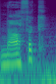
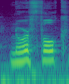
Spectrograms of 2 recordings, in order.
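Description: First: The name is squeezed into a short reduced form. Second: The name is said with both syllables full.

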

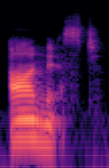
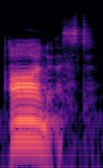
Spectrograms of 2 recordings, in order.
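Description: No difference in how they are said.

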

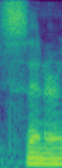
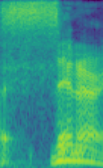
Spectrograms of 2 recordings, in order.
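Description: First: It is said flatly, without feeling. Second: It is said with scornful, dramatic feeling.

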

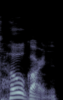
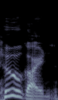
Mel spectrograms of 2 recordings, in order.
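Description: First: The first syllable sounds like 'ho'. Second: The first syllable sounds like 'who'. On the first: The speaker calls it wrong. "I have been a firm believer that Who Garden is pronounced Ho Garden" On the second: The speaker calls it right. "But it's actually right. Who garden, like who is Laura?"

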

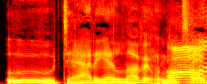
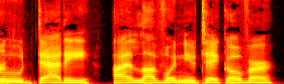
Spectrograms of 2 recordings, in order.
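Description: First: It is read in a sultry, flirtatious way. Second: It is read in a flat, robotic way. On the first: The speaker calls it wrong. "don't read it sexy" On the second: The speaker calls it right. "Read it like a robot"

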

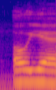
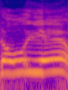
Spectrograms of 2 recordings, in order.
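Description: First: It is said as plain, casual agreement. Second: It is shouted like the Kool-Aid Man.

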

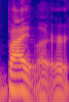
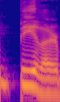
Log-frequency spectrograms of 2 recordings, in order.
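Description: First: The first vowel sounds like 'eye'. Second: The first vowel sounds like 'ee'. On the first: This is how the name is actually said. The speaker calls it right. "but it's Beiler" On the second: This is the reading one would naturally guess. The speaker calls it wrong. "I would say Beeler"

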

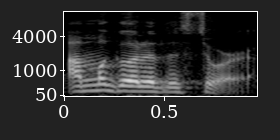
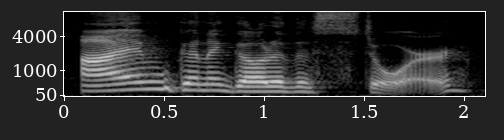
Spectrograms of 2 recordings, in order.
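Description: First: The words run together with reduced sounds. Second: Each word is said separately and carefully. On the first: The speaker calls it right. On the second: The speaker calls it wrong.

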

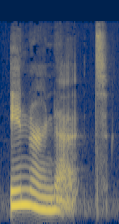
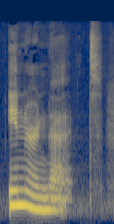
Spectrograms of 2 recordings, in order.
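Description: Both takes have the same delivery.

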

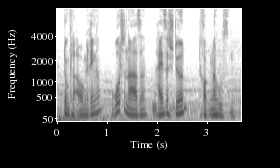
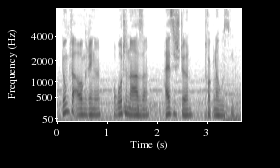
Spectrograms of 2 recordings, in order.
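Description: No difference in how they are said.

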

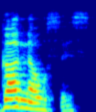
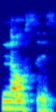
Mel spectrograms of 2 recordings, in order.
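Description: First: The word starts with a G sound. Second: The word starts without a G sound. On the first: The speaker calls it wrong. "That's not how it's pronounced. The G is silent" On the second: The speaker calls it right. "That's gnosis"

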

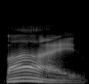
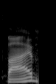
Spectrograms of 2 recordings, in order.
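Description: First: The vowel is drawn out and long. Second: The vowel is said at normal, short length. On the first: "they will make their vowels long" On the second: "instead of saying five"

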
